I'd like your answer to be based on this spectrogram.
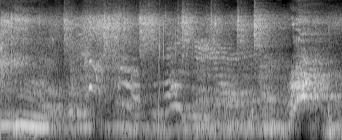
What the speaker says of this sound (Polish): moje pieski szczekają jak nie wiem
